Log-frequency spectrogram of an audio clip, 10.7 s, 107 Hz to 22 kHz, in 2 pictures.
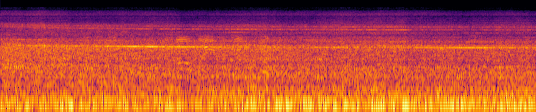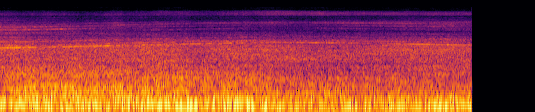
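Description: Twin jet engines of a Blue Angels F/A-18 running at taxi power as the jet rolls past: a steady rush with a thin high whine that sags a little in pitch and comes back up.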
